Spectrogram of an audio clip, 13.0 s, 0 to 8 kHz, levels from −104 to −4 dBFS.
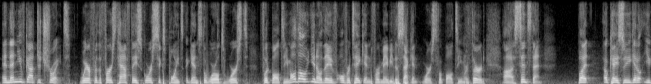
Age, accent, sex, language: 20-39, American, male, English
